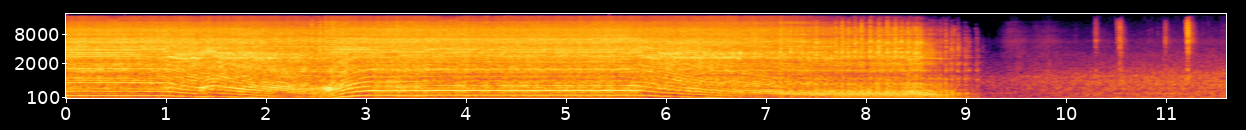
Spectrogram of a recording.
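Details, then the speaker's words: Stihl MS271 chainsaw test-run after clutch drum replacement, old drum badly worn and grooved; revs hard, holds a clean steady full-throttle scream, drops back and shuts off; ear-piercingly loud, runs strong and even. "seems like a really loud saw too it seemed uh kind of ear piercing loud"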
